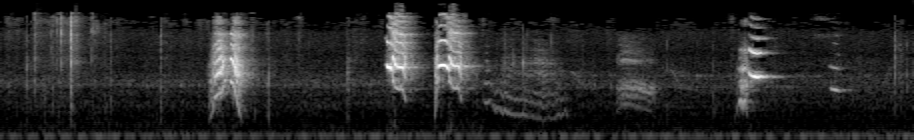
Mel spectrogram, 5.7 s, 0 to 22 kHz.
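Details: Pet Alexandrine parakeets with Indian ringneck parrots playing with palm fronds: loud harsh screeches at about 1.4, 2.5 and 2.8 seconds, a softer descending chattering call, then a sharp squawk near 4.7 seconds, over a steady low hum.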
